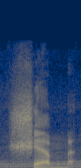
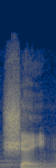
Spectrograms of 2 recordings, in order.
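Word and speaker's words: שֵׁם: By the way, here's an example of where the tsere is pronounced very much like a segol. You'll very often hear this word read as shem rather than shame. But shame or shem, it means name.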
